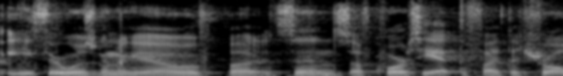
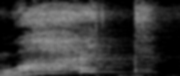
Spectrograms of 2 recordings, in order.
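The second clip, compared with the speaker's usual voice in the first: shocked squeak; 12 semitones higher than usual. Acted. Paimon shocked again.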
